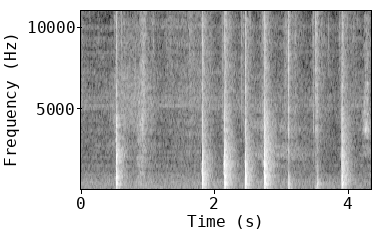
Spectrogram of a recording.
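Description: Knife chopping vegetables for potato salad on a cutting board: one chop, a pause, then a run of seven crisp, close chops at an uneven rhythm.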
